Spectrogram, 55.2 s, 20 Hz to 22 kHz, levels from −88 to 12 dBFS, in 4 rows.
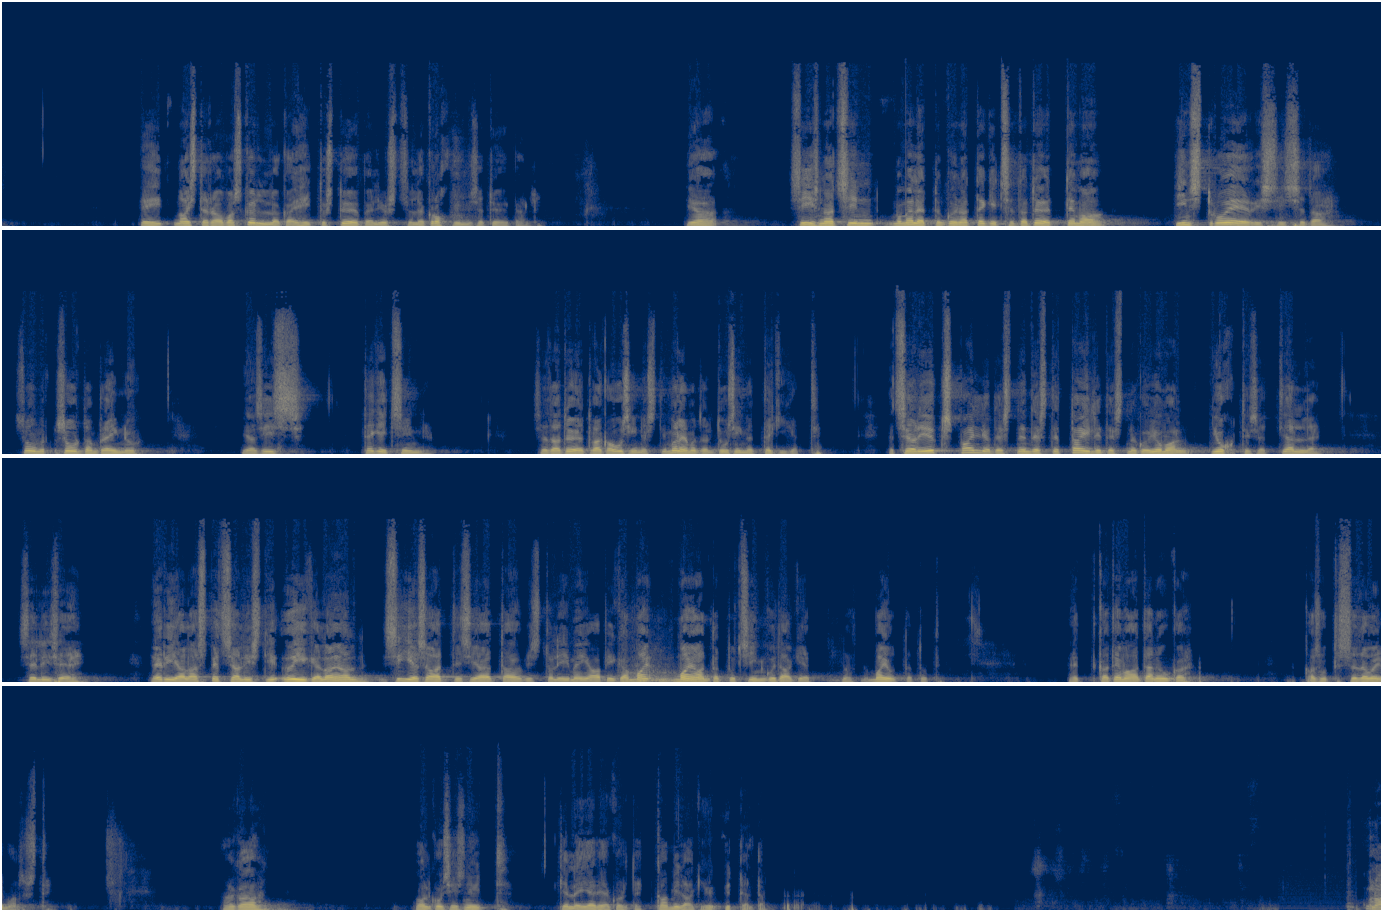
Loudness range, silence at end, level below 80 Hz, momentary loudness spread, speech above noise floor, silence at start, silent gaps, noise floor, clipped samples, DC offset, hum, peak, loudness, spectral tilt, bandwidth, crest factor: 9 LU; 0 s; -52 dBFS; 16 LU; 61 dB; 1.4 s; none; -80 dBFS; under 0.1%; under 0.1%; none; 0 dBFS; -20 LUFS; -6.5 dB/octave; 15.5 kHz; 20 dB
